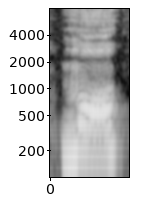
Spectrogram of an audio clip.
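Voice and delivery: mo with a single long, held O; drawn-out mo, one sustained O. Shown as a demonstration. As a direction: stretch the O in mo into one long vowel. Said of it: "You're not saying one long O".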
